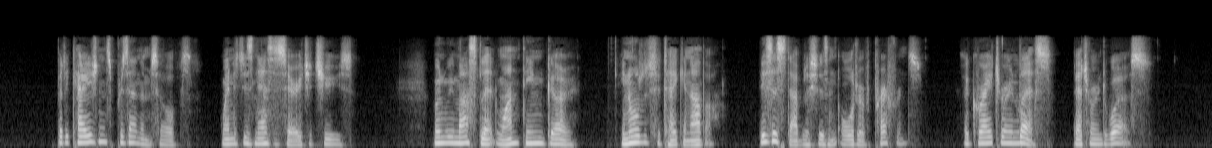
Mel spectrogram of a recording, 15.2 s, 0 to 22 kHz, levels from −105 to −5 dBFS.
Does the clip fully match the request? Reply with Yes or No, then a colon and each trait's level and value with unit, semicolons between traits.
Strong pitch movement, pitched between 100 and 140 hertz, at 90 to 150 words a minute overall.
No: average, 4.7 semitones; low, 135 Hz; average, 140 wpm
